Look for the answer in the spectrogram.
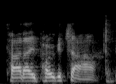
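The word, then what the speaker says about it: Pogačar: And I'm not even going to try and pronounce his name here, Pogacar. – Tadej Pogacar. – Pogacar.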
